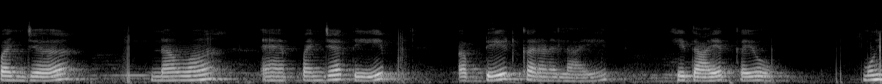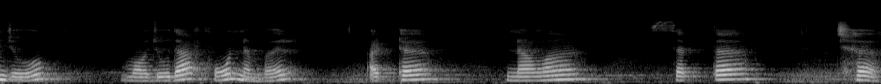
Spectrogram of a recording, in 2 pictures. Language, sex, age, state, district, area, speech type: Sindhi, female, 30-45, Uttar Pradesh, Lucknow, urban, read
